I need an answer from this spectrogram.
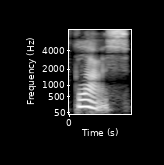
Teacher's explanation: The K sound is made at the back of your throat, and as you release it, your tongue needs to swiftly move forward for the L sound. So this requires coordination between the back of your tongue and the front. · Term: cul cluster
